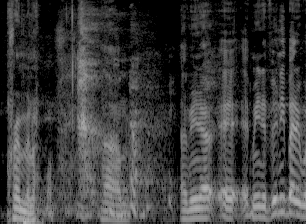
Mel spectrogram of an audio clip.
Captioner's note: audience laughing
